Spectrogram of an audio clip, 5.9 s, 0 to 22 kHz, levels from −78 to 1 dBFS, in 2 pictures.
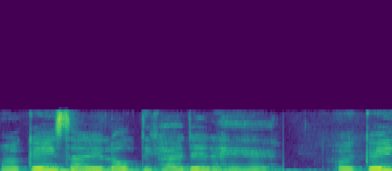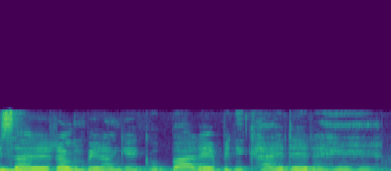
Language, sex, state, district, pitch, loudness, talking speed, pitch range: Hindi, female, Arunachal Pradesh, Papum Pare, 240 Hz, -17 LUFS, 185 wpm, 230-260 Hz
